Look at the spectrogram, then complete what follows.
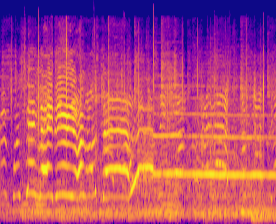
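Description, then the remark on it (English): Thousands of spectators gathered along a marathon course cheer and sing, encouraging the runners on, with overlapping voices and sustained shouts rising and falling continuously, loud throughout. “And gathered all along the course are thousands and thousands of spectators, singing, cheering, and encouraging the runners on.”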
